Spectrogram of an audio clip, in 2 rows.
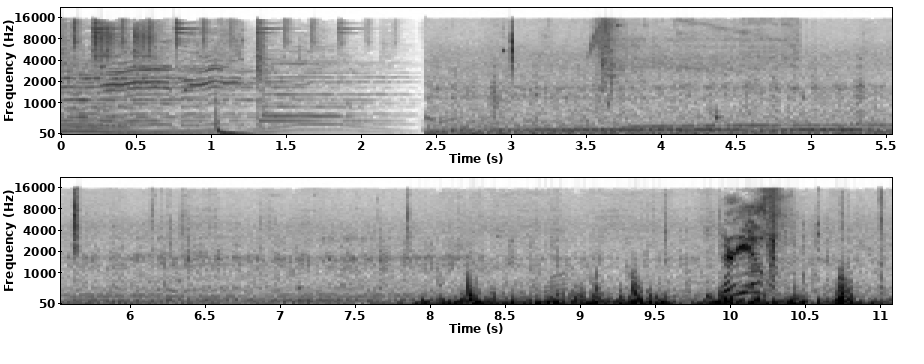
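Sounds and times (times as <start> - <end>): boat motor humming: 2.4 - 9.8.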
